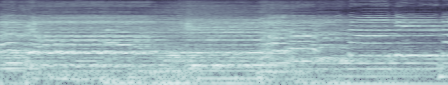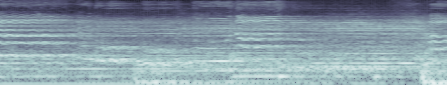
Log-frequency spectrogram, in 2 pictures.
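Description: Live fusion Korean traditional music: a woman sings into a microphone over violin and gayageum.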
